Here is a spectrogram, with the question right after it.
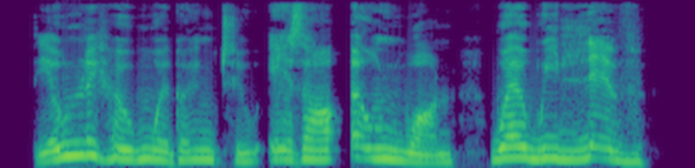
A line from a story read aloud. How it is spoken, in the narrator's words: Uwe roared at her, and in pure frustration and anger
